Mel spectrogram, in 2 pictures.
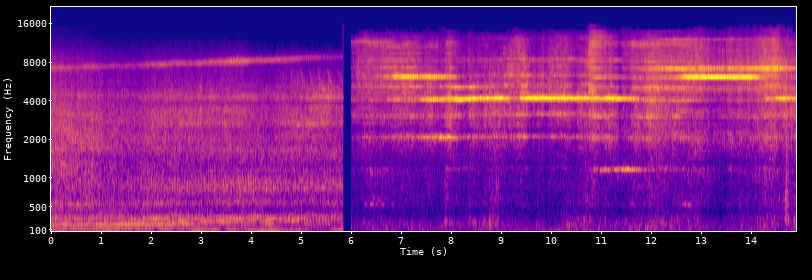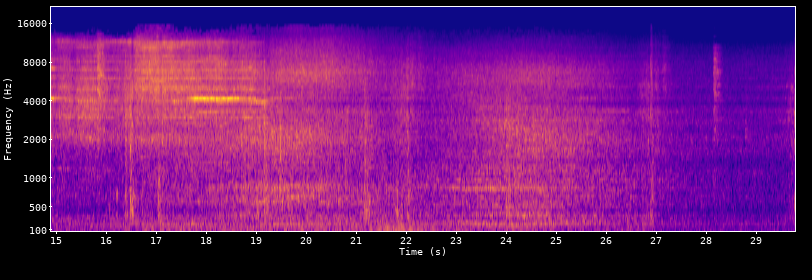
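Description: A TransPennine Express diesel multiple unit's engine runs with a steady hum as the train moves past. After a cut about six seconds in, a Northern Class 144 Pacer railbus arrives, its wheels squealing in high steady tones. The squeal gives way to a fading rumble as the train comes to a stand.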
